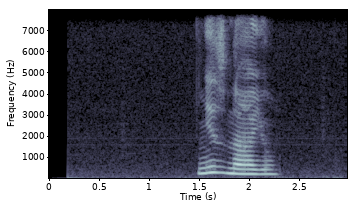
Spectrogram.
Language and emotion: Russian, neutral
